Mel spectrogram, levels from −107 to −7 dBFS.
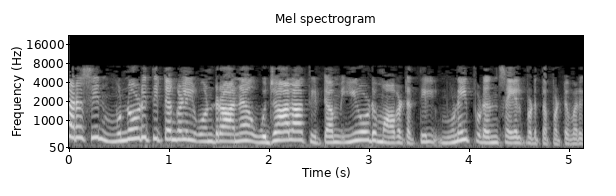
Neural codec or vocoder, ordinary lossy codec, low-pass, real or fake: none; none; 7.2 kHz; real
